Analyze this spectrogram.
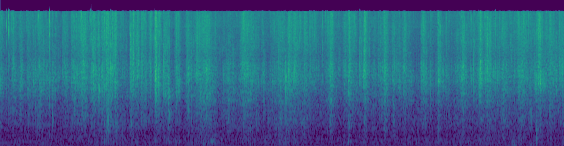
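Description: A small dog tugs and shakes a plush toy with a soft rustling.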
